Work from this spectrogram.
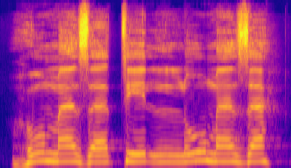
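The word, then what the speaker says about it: هُمَزَةٍ لُمَزَةٍ: Jadi jangan baca humazatin lumazah. Nah, itu ada penahanan di situ. Tidak boleh, tidak sah, tidak tepat bacanya. Jadi cukup hentak sekali saja. Humatil lumazah. Cukup seperti itu.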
